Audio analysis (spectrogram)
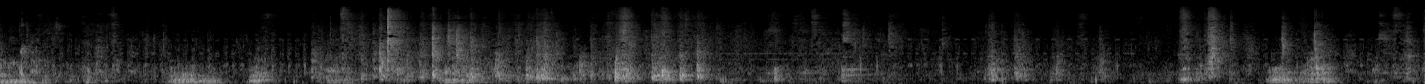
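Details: In a puppy playpen in Haute-Savoie, France, during October 2013, a five-year-old Golden Retriever female slips away from her daughter's eight-week-old pups seeking milk. Faint whimpers and panting, with steady rustling, scrabbling paws and knocks throughout.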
